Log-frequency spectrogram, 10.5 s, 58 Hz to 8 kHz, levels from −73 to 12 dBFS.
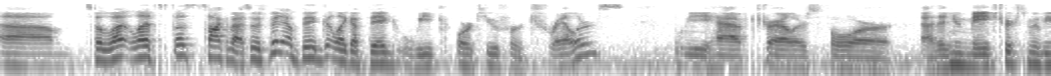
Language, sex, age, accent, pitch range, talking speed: English, male, 20-39, American, 110-145 Hz, 170 wpm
